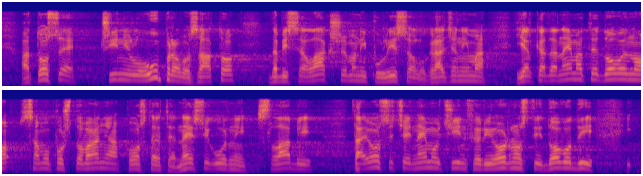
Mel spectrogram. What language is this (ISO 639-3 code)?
srp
